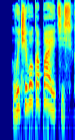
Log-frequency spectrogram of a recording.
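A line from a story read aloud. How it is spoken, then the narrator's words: Mother shouting. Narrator (Russian): кричала мать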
